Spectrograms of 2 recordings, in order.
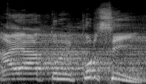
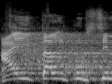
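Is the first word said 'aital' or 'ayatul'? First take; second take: ayatul; aital. First: The first word is said as 'ayatul'. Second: The first word is said as 'aital'.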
